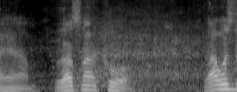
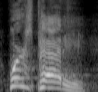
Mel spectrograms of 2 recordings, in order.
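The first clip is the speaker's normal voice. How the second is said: calling out; 5 semitones higher, 7 dB louder than usual. Retold or imitated.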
